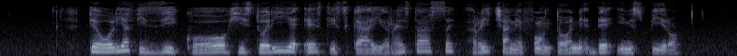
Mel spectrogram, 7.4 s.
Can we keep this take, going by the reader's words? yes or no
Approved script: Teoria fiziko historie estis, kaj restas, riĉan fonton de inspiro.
yes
